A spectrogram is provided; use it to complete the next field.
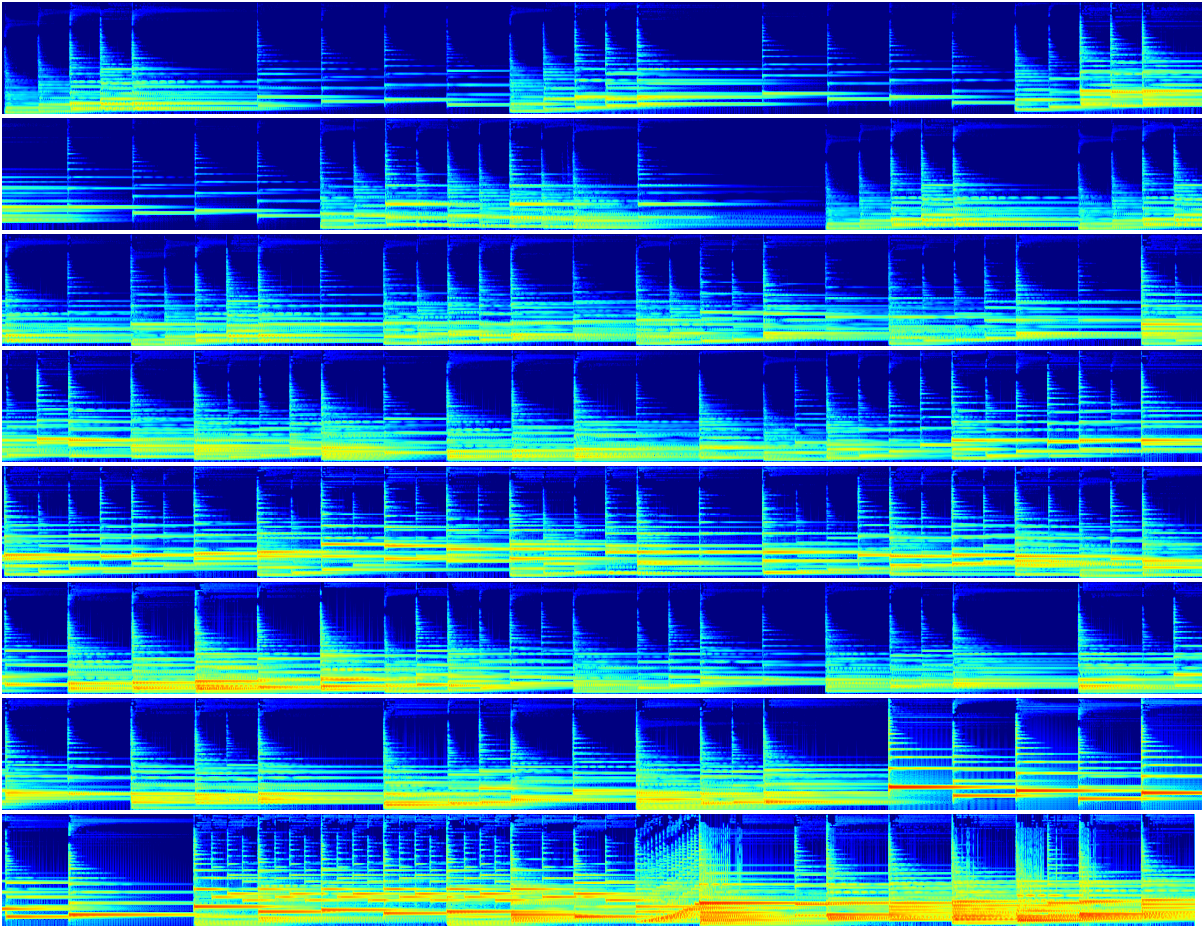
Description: for two pedal harps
